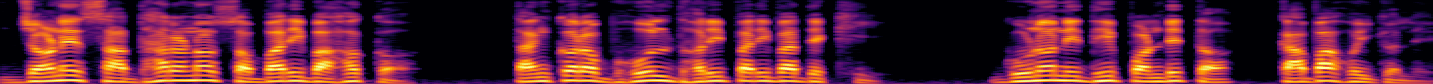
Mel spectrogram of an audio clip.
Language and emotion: Odia, neutral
